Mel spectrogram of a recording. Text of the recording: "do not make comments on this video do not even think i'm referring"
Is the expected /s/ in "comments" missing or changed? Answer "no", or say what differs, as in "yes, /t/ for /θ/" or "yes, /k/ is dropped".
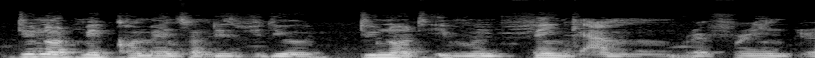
no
